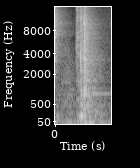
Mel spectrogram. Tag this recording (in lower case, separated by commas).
home sounds, microwave oven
